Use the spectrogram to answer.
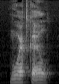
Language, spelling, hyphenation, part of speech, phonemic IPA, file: Dutch, moordkuil, moord‧kuil, noun, /ˈmoːrt.kœy̯l/, Nl-moordkuil.ogg
- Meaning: 1. a gruesome place, esp. a robbers' den 2. a casemate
